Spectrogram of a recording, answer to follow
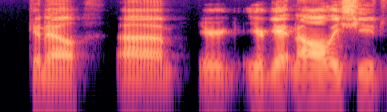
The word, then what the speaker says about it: Cannell: I can never say his name right. Canal, yeah. Cannell.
